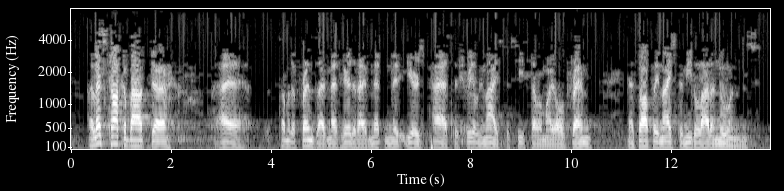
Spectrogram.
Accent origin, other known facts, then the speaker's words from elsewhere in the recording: Ohio, United States; I was raised in Midwestern AA. I was raised in Ohio.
